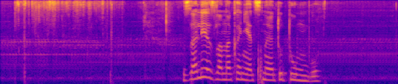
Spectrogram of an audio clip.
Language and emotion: Russian, positive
